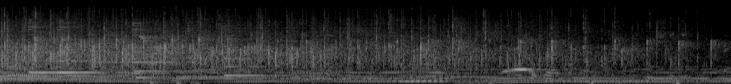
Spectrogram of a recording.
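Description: A New Harvest Church audience gives visiting pastors a round of applause. The dense, crackling clapping runs the whole way, loudest at first and easing slightly as it goes on.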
